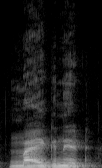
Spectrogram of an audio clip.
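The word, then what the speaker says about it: magnet: यहाँ भी देखिए जी के बाद एन आया है, लेकिन यहाँ पर जो जी है इसका उच्चारण होता है। जैसे मैग्नेट, ग हो रहा है ना जी का।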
